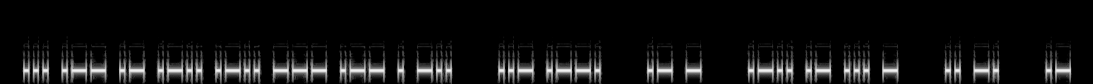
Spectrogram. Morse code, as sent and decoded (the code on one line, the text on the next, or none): ... .-- .- .-.. .-.. --- .-- . -.. / ..- .--. / .- - / .-.. .- ... - / .. -. / .-
SWALLOWED UP AT LAST IN A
